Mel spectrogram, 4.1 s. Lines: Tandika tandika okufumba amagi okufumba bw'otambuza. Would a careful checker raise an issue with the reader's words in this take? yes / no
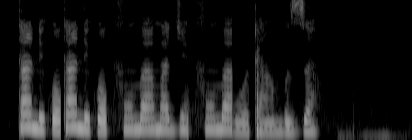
no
